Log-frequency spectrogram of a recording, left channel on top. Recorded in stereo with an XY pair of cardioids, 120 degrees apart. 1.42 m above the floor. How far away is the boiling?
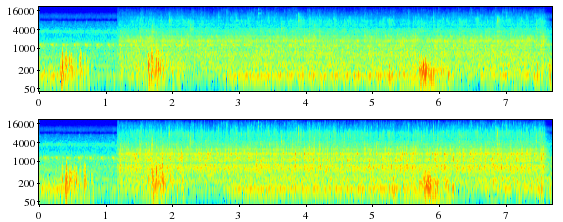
About 2 m.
